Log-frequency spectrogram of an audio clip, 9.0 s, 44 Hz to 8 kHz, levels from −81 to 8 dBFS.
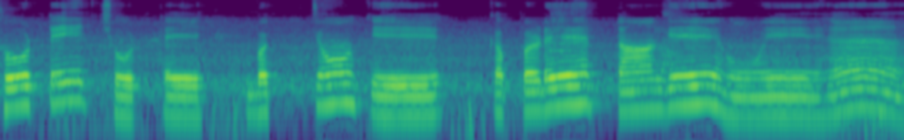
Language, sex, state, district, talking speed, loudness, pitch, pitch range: Hindi, male, Punjab, Fazilka, 55 wpm, -16 LUFS, 135 Hz, 110-160 Hz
